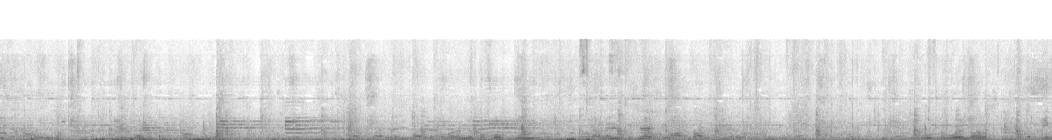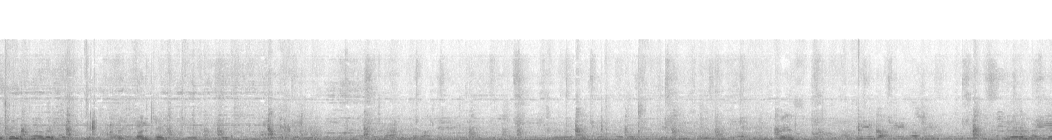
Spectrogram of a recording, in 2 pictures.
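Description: A crowd of people murmurs and talks nearby.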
